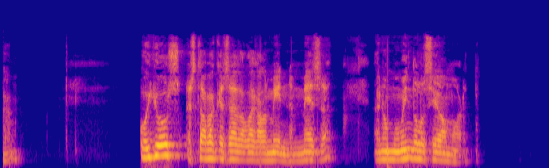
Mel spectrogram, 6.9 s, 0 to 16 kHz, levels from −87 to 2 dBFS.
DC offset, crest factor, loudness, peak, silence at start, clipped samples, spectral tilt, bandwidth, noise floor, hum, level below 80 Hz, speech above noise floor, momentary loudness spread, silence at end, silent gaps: under 0.1%; 18 dB; -17 LUFS; -2 dBFS; 0.05 s; under 0.1%; -5.5 dB/octave; 8.2 kHz; -77 dBFS; none; -54 dBFS; 60 dB; 16 LU; 1.05 s; 1.61-1.74 s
